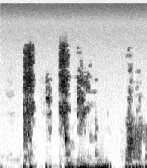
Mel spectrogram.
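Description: A sow grunts in a few short, rough bursts with brief pauses between them while being scratched with a horse curry comb, and no one speaks.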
